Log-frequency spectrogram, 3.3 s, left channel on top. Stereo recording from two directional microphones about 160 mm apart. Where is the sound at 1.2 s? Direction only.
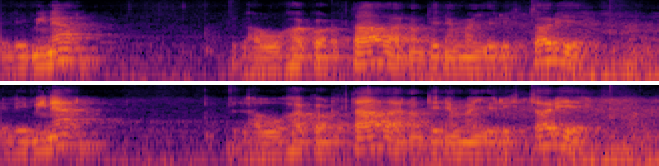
20° left (ahead or behind).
